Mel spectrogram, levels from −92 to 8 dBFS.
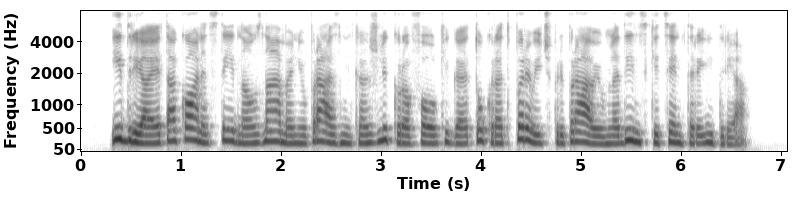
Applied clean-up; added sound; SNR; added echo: neural mask model DeepFilterNet 3.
